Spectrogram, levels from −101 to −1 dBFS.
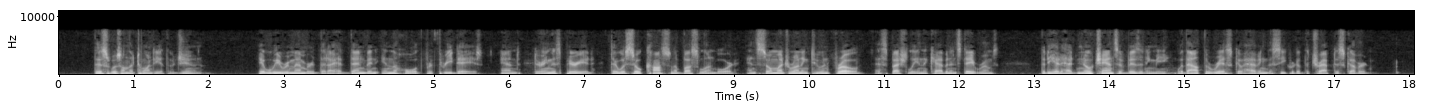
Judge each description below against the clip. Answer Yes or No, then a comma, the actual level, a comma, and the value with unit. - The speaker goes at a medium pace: No, fast, 220 wpm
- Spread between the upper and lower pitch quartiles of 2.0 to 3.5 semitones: No, average, 4.0 semitones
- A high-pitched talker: No, very low, 85 Hz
